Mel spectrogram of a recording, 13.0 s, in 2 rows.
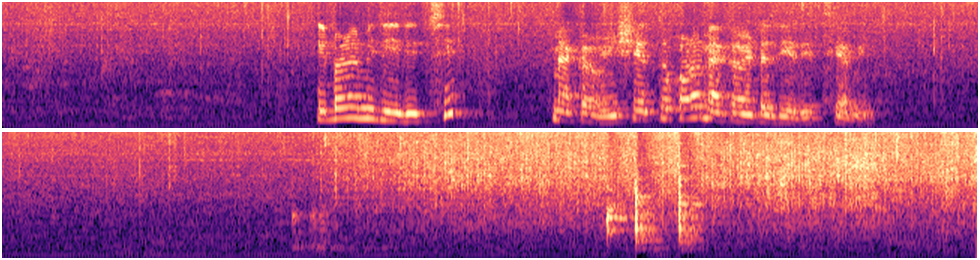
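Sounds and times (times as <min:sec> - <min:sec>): pasta sizzling in frying pan: 0:00.0 - 0:13.0
spatula knocking pan: 0:10.5 - 0:11.3.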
